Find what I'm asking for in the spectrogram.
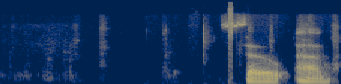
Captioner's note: clicking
